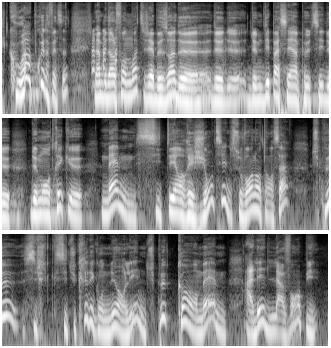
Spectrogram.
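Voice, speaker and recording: The speaker has a Quebec accent and a moderate pace. The intonation is lively. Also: man, high pitch for a man, very clean recording, silent background. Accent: Québécois French. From Quebec, Gaspésie region. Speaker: content creator, streamer. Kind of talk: interview. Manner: hesitant, many fillers.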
